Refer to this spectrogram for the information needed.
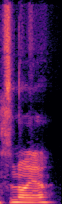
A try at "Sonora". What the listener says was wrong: Sonoa. Sonoa. Yeah, you gotta put an R in it if you're really Sonora.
